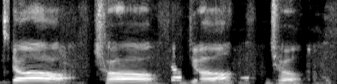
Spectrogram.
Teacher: এখন আর দাঁতে নাই, দাঁতের ঠিক উপরের শক্ত অংশ যেটা, এই জায়গায় জিহ্বা স্পর্শ করেছে, যে জায়গায় স্পর্শ করেছে তাকে বলে তালু। তালু থেকে যদি উচ্চারিত হয় তাকে বলে তালব্য বর্ণ।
